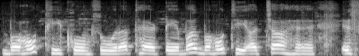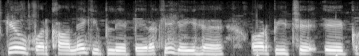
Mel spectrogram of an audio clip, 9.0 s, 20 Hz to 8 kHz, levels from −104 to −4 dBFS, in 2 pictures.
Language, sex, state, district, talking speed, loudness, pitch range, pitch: Hindi, male, Himachal Pradesh, Shimla, 135 wpm, -13 LUFS, 165-185 Hz, 175 Hz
